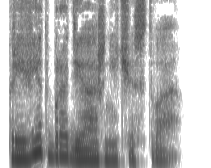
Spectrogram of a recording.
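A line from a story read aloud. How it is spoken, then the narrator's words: Sighing, barely audible. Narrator (Russian): Парнишка вздохнул и еле слышно произнес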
